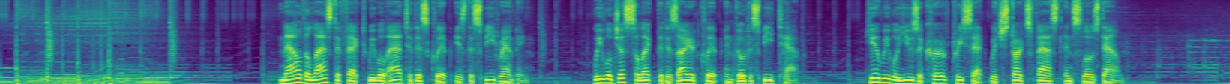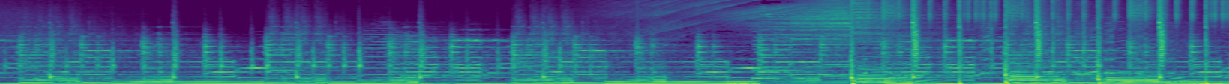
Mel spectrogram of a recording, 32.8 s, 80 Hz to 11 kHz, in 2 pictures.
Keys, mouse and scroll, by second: 0.2 space, 1.5 space, 2.1-3.1 drag, 25.0 click, 25.3 space.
